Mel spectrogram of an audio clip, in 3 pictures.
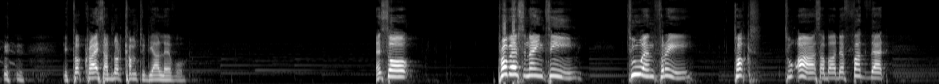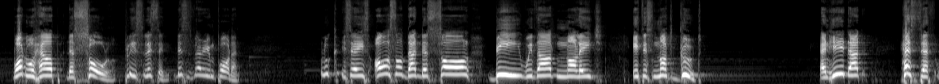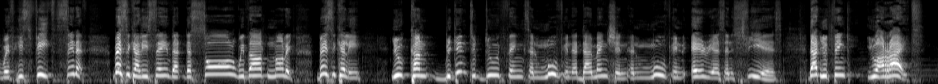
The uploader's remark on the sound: This podcast is a live recording of a Sunday Service that took place on the 13th of November 2022.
